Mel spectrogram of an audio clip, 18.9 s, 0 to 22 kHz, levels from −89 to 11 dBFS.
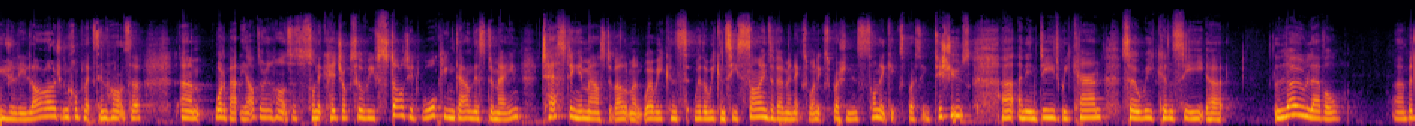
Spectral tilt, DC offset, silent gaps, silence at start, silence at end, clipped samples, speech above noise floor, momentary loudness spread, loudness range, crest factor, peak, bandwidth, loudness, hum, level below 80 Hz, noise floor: -5.5 dB/octave; under 0.1%; none; 0 s; 0 s; under 0.1%; 42 dB; 7 LU; 3 LU; 14 dB; 0 dBFS; 13 kHz; -15 LUFS; none; -52 dBFS; -56 dBFS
